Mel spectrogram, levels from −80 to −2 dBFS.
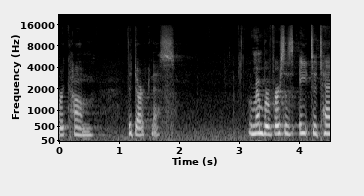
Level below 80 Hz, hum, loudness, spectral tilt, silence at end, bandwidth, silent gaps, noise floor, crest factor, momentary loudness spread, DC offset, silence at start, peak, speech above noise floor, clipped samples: -52 dBFS; none; -22 LUFS; -4.5 dB/octave; 0 s; 16 kHz; none; -48 dBFS; 16 dB; 17 LU; under 0.1%; 0 s; -8 dBFS; 26 dB; under 0.1%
